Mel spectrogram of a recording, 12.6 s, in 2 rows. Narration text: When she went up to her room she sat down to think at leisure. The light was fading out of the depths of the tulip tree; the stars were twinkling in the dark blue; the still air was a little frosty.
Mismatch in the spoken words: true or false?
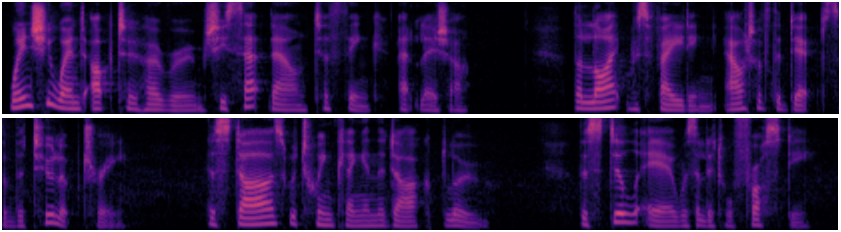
false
